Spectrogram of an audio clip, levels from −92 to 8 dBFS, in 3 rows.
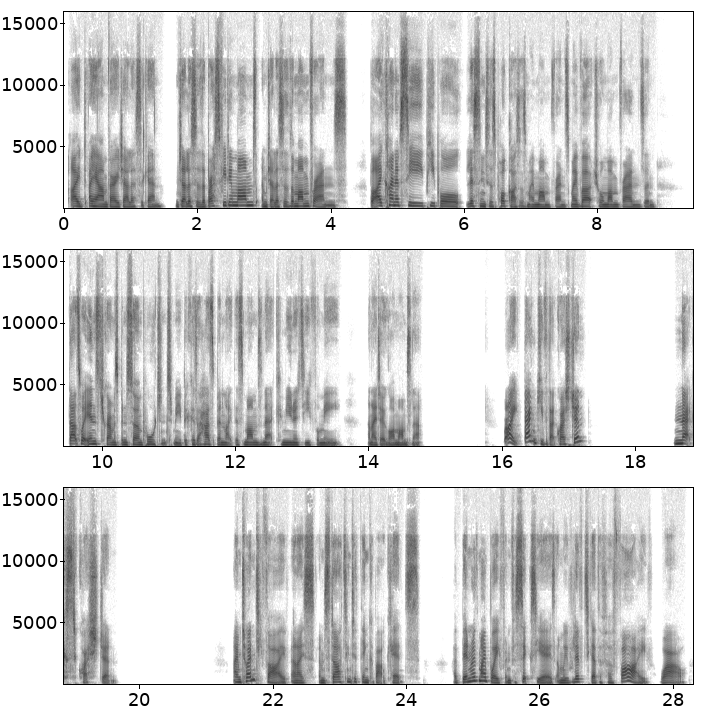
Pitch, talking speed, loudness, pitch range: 175 Hz, 205 wpm, -23 LUFS, 160-210 Hz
